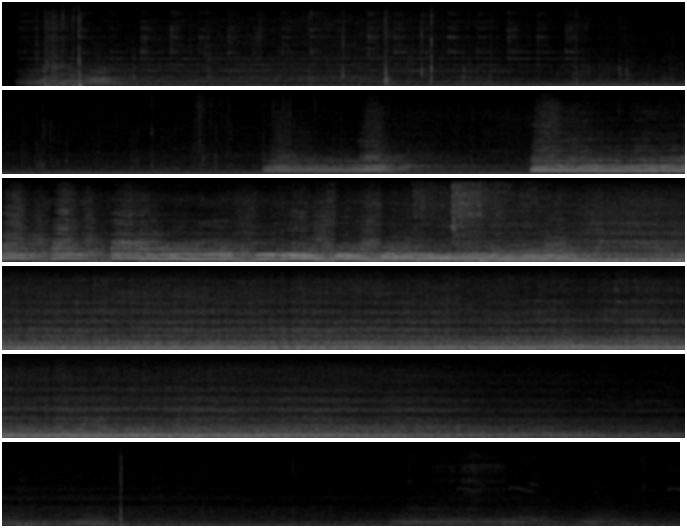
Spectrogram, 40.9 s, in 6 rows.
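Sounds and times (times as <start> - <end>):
train air horn blasts: 0.1 - 1.4, 9.4 - 11.4, 12.0 - 19.9, 32.9 - 35.5, 37.8 - 40.6
train cars rumbling on rails: 0.1 - 40.9.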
